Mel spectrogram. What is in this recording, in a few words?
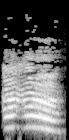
"Uh huh" Male, Exclamations; Sound Effects:Voice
